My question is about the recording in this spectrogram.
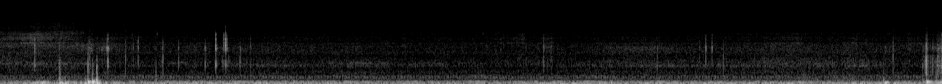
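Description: Wind buffeting the camera's microphone: a steady low rumble, with a few heavier thumps about a second in.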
